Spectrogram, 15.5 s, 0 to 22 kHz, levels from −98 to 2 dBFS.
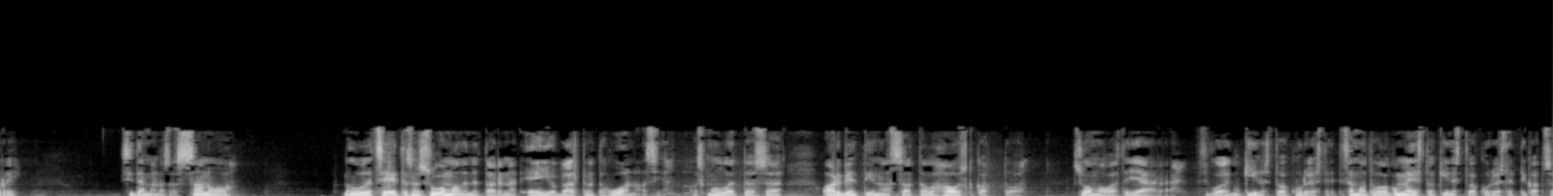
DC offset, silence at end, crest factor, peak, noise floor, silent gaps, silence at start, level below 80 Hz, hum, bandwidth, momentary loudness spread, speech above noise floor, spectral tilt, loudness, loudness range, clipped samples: under 0.1%; 0 s; 16 dB; -2 dBFS; -65 dBFS; none; 0 s; -42 dBFS; none; 8 kHz; 15 LU; 48 dB; -6 dB/octave; -18 LUFS; 6 LU; under 0.1%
